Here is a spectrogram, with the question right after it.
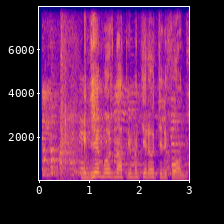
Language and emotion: Russian, positive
